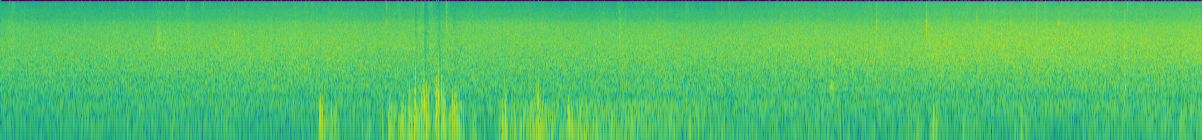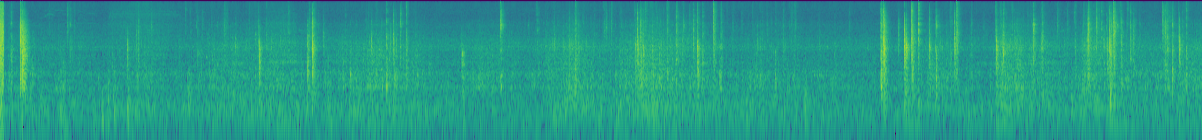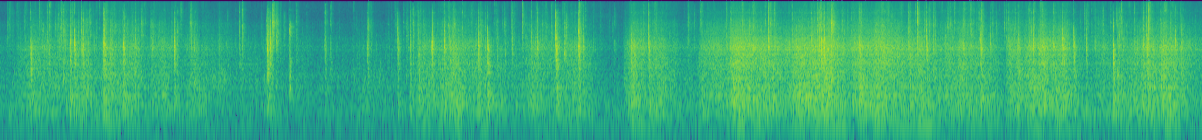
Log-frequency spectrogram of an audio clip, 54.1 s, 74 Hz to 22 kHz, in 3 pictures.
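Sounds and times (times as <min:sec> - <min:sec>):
heavy downpour rushing: 0:00.0 - 0:18.1, 0:35.6 - 0:54.0
rain drops tapping: 0:00.0 - 0:19.2, 0:25.0 - 0:54.0.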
